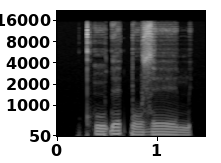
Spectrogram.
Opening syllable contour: low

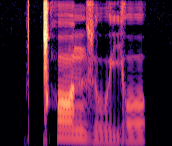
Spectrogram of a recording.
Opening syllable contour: high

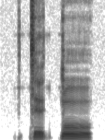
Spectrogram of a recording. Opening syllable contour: low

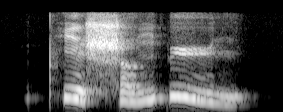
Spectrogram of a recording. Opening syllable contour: falling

